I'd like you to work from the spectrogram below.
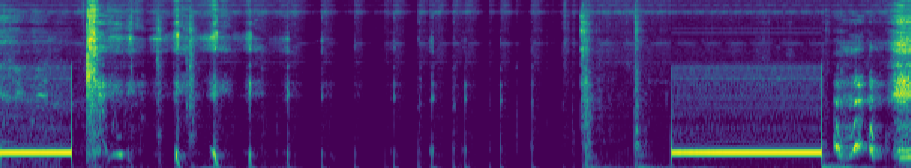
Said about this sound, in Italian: Squilla, ah, sta squillando, sta squillando.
